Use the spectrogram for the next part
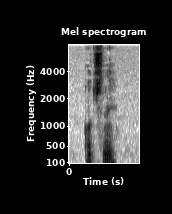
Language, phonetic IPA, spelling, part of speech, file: Polish, [ˈɔt͡ʃnɨ], oczny, adjective, LL-Q809 (pol)-oczny.wav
